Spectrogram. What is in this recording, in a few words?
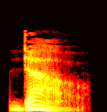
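"dhow", British English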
